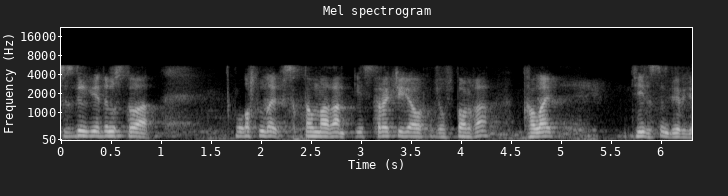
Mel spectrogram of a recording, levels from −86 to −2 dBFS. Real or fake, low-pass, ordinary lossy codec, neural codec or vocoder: fake; 5.4 kHz; AAC, 24 kbps; codec, 16 kHz, 1 kbps, X-Codec, HuBERT features, trained on general audio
